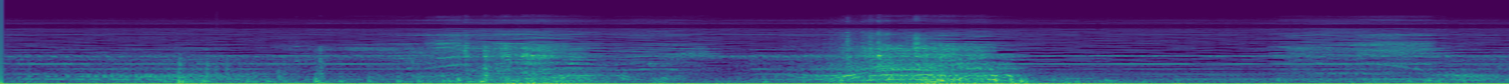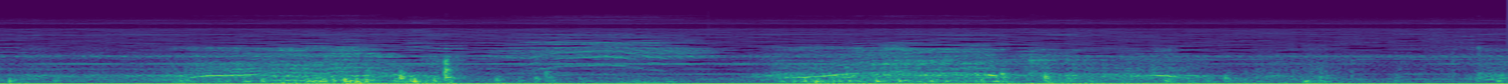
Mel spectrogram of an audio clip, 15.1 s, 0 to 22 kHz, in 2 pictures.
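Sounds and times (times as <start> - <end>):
slowed electric motor tones: 0.0 - 15.0.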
